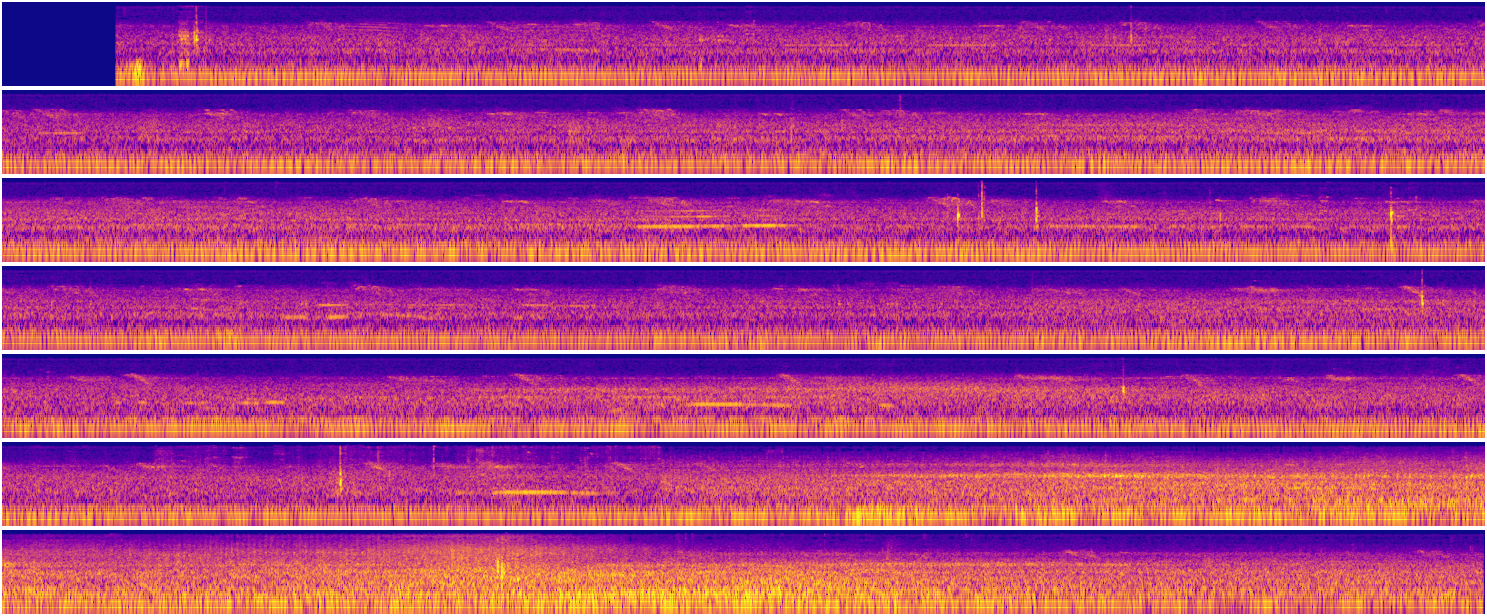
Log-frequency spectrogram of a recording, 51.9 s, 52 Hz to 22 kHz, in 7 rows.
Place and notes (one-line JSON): {"title": "via Quarto, San Lorenzo, Via Quarto A San Lorenzo", "date": "2007-08-15 16:12:00", "description": "via quarto a S.Lorenzo (agosto 2007)", "latitude": "45.57", "longitude": "8.97", "altitude": "183", "timezone": "Europe/Rome"}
